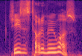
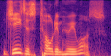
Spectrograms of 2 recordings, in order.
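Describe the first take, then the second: First: "he" lifted and leaned on, said softly; quiet line that lands on "he"; stress on he. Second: Jesus leaned on, the rest falling quietly; "Jesus" leads, the rest said softly; stress on Jesus. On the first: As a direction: point the line at "he". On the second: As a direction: start with a low, weighty "Jesus". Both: Shown as a demonstration. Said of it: "repeated with shifted stress".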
